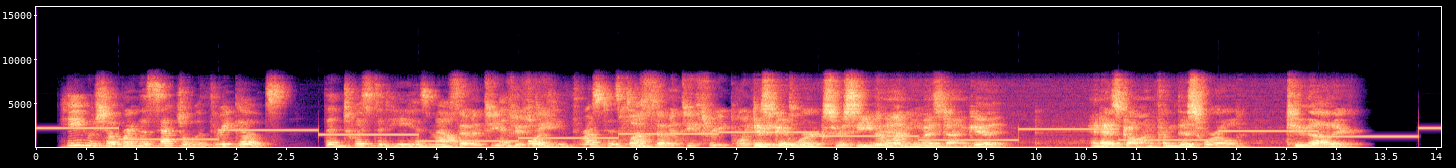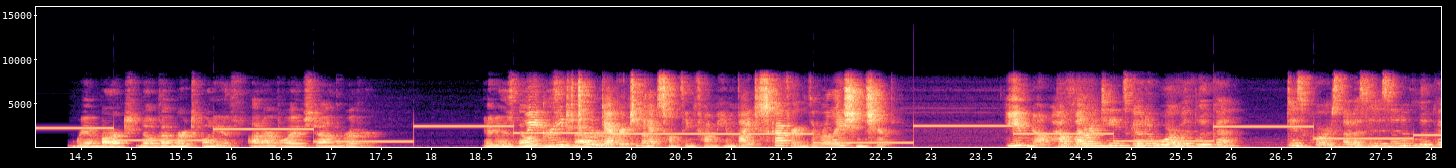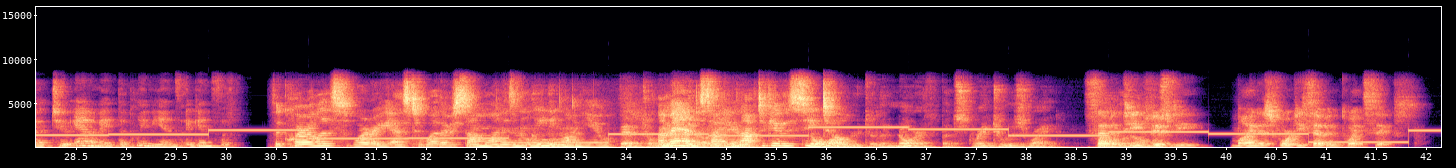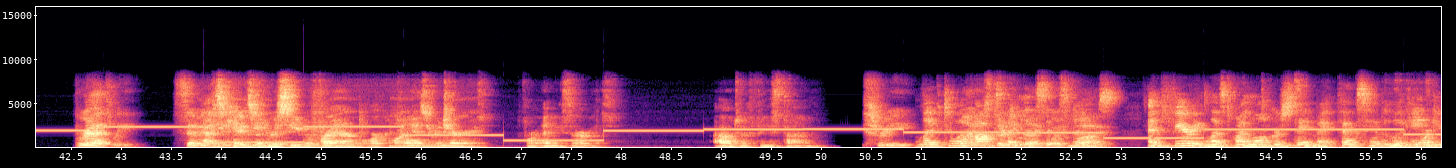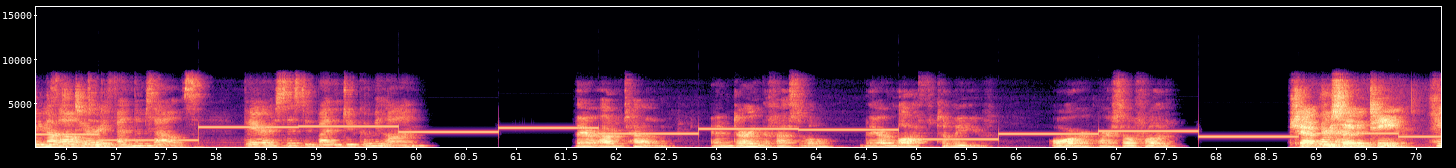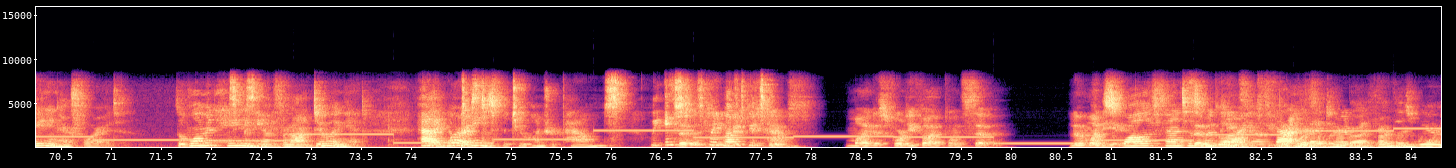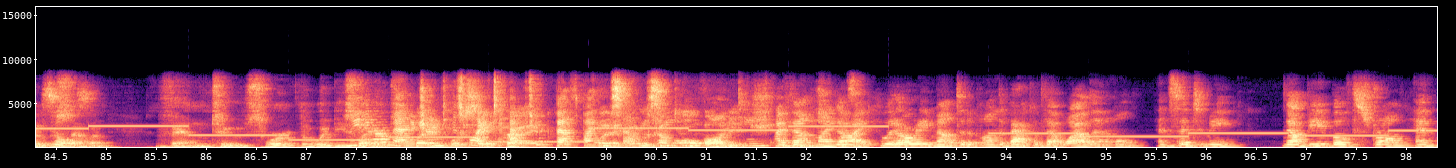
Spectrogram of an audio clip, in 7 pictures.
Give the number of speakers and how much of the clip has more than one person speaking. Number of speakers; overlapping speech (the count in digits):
8, about 32%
